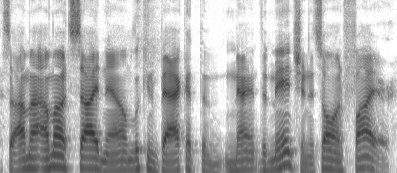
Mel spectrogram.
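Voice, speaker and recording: A man's voice: mid-range voice, a little fast, fairly bright tone. A man reading his part in an old horror comic and joking about it in casual, self-mocking commentary. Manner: wry, jokey, self-mocking. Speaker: comic reader.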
